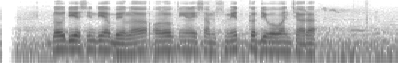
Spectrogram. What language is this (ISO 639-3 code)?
sun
